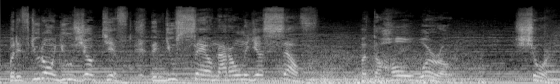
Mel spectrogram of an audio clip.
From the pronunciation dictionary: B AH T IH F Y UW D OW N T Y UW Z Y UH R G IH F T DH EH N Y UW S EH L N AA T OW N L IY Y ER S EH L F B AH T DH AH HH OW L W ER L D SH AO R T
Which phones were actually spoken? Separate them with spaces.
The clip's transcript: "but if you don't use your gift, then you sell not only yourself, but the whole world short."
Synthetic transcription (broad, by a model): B AH T IH F Y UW D OW N T Y UW Z Y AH R G IH F T DH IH N Y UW S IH L N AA T OW N L IY Y ER S EH L F B AH T DH AH HH OW L W ER L D SH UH R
